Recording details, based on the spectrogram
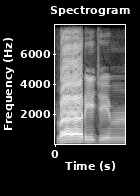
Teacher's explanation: di sini ada kasratain bertemu dengan huruf mim yaitu Idam buna kita masukkan lagi tanwinnya ke huruf mim dan ditahan gunahnya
